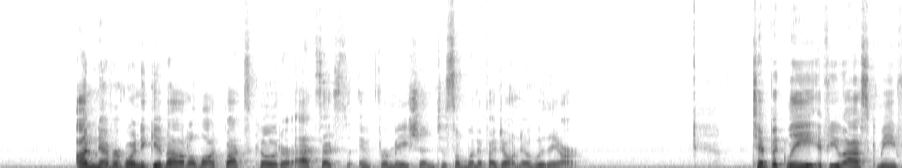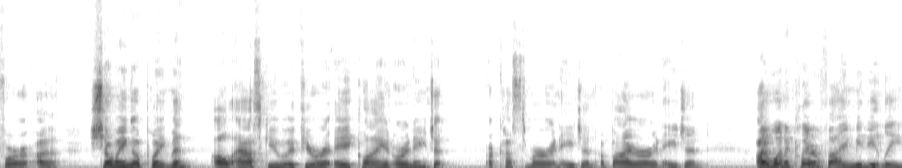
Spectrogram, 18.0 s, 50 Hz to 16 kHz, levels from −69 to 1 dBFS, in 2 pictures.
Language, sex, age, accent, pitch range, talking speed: English, female, 50-69, American, 140-195 Hz, 175 wpm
